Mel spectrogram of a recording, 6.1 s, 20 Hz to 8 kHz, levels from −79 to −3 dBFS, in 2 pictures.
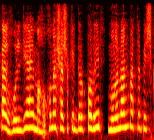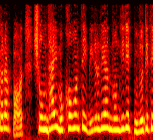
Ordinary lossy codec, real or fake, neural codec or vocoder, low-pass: Opus, 64 kbps; fake; codec, 16 kHz in and 24 kHz out, 0.4 kbps, LongCat-Audio-Codec, fine tuned four codebook decoder; 7.2 kHz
